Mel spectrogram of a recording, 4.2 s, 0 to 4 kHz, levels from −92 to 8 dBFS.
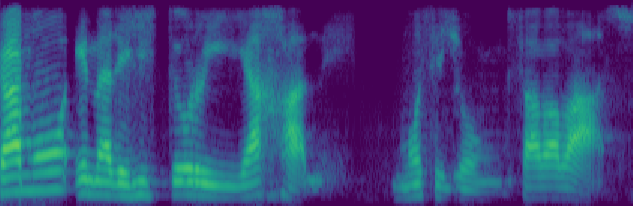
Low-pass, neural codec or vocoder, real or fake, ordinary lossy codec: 3.6 kHz; codec, 16 kHz, 2 kbps, X-Codec, HuBERT features, trained on general audio; fake; none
